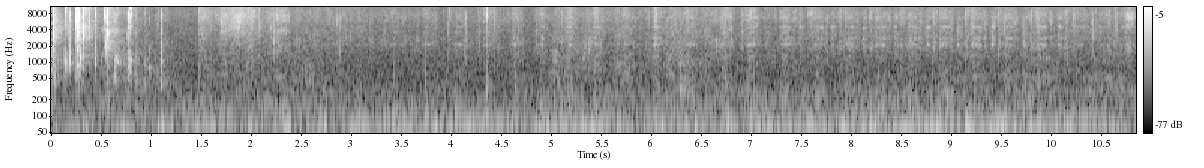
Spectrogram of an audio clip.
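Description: Stainless-steel soft-tissue scraping tool stroking over oiled skin on a muscular back, a faint scratchy sound made of many small irregular ticks. A cluster of sharp clicks sounds in the first second.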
